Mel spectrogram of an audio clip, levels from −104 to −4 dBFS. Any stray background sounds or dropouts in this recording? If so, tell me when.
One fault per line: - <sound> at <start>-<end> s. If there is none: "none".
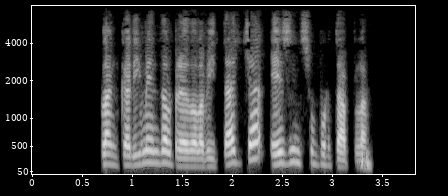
none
